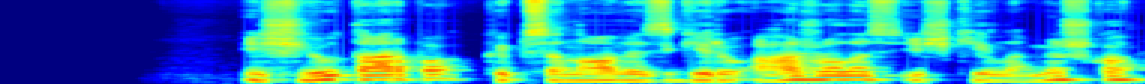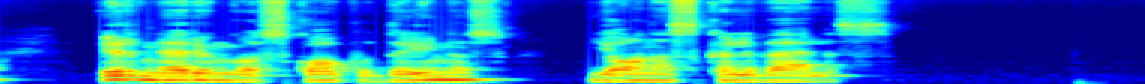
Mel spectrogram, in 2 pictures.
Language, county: Lithuanian, Vilnius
